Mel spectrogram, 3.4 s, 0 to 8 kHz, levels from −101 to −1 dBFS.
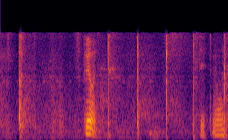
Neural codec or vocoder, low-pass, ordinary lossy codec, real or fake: codec, 16 kHz, 1.1 kbps, Voila-Tokenizer; 7.2 kHz; AAC, 16 kbps; fake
